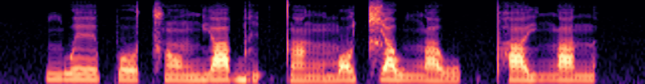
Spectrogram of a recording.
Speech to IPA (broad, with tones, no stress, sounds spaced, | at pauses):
ŋ w e˥˧ p o˧ t͡s ɔ̃˧ ŋ j a˦ b i˨ ʔ t̪ ã˨˩ ŋ m ɔ˧ t͡ɕ a˥˧ w ŋ a˨˩ w | pʰ a˦ j ŋ a˥˧ n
